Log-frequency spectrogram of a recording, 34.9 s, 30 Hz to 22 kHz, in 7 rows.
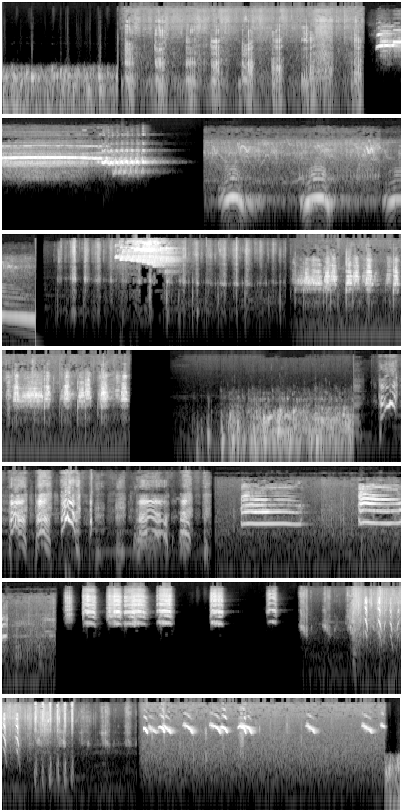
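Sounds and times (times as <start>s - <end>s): rapid animal chattering: 1.5s - 4.6s
pitched animal cries: 19.7s - 23.8s
high animal chirps: 31.6s - 33.1s.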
